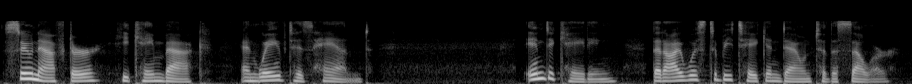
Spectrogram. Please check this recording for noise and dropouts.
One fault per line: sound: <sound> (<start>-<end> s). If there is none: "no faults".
no faults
